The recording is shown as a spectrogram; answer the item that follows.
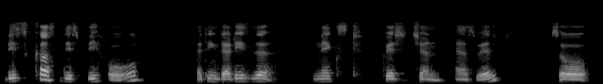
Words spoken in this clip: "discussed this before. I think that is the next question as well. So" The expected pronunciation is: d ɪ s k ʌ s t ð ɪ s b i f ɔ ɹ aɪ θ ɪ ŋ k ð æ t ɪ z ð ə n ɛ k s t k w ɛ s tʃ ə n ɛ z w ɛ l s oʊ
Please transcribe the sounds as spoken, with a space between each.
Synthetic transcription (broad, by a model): d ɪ s k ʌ s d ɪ s b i f ɔ aɪ t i ŋ k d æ t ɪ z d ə n ɛ k s t k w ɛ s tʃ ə n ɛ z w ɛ l s oʊ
